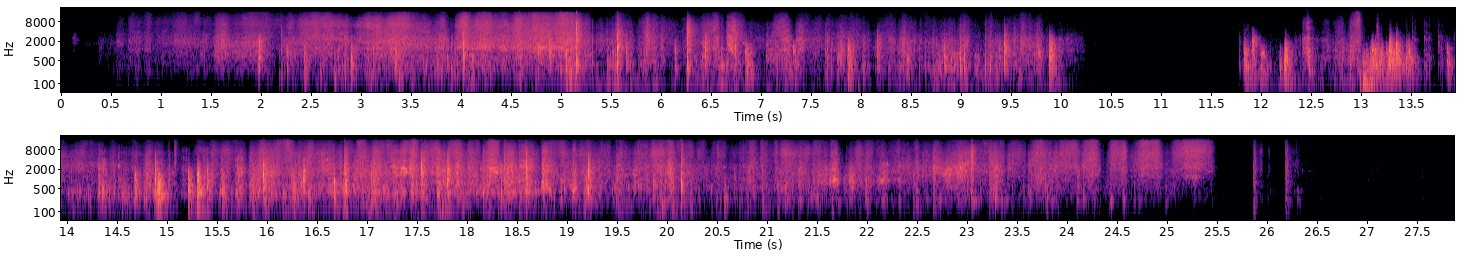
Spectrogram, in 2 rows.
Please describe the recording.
Unrolling And Rolling Map
A stereo recording of unrolling and re-rolling a cartridge-paper map. Rode NT4 > FEL battery pre-amp > Zoom H2 line-in.
chart, map, paper, parchment, request, roll, scroll, stereo, tube, xy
